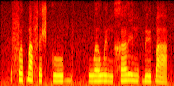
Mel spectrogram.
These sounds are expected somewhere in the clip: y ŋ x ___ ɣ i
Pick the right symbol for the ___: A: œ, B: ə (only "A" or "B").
A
